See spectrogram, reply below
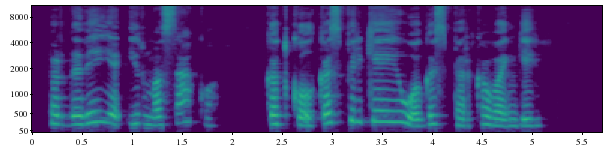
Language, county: Lithuanian, Utena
